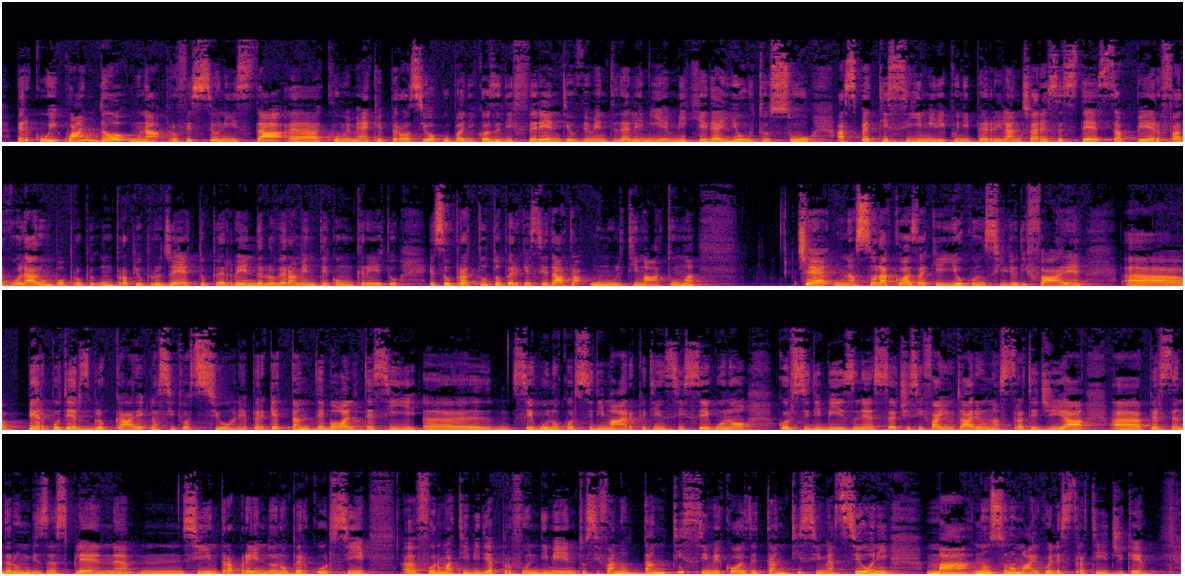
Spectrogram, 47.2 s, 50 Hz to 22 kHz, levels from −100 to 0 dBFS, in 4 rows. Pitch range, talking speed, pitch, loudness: 185-230 Hz, 140 wpm, 205 Hz, -28 LUFS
